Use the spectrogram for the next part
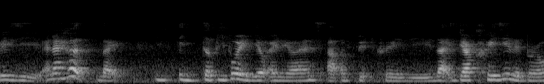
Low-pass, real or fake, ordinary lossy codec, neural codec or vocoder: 7.2 kHz; real; none; none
